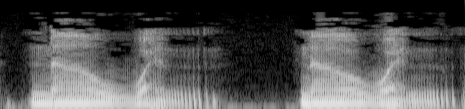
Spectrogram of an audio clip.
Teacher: 这个结尾的这个后鼻音呢它其实变成一个正常的 N,舌头顶上去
